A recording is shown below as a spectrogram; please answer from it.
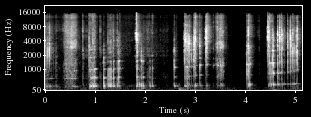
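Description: A large, hollow purple corrugated plastic pop tube is stretched out on a wooden table while hands press and rub along its ridges. It gives uneven bursts of crinkly rasping and popping clicks, bright and crackly, with a faint hollow tone around 220 Hz ringing through the tube. Brief quiet gaps fall between the bursts.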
